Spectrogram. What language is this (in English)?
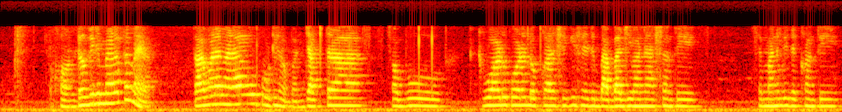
Odia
